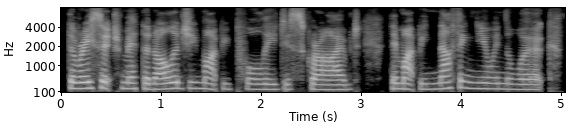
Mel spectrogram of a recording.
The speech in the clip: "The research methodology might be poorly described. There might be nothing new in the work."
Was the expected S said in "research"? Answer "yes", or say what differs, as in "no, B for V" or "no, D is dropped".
yes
